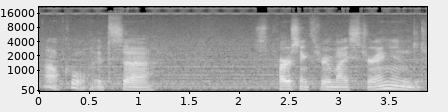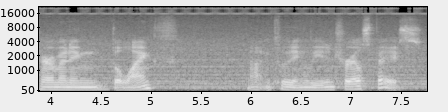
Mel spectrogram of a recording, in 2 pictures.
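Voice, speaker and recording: Muttering through the prompts of an old program, this retro computing host muses aloud with dry humor in a casual walkthrough. He speaks in a lowish, creaky voice, unhurried and pausing often, against a noisy background.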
